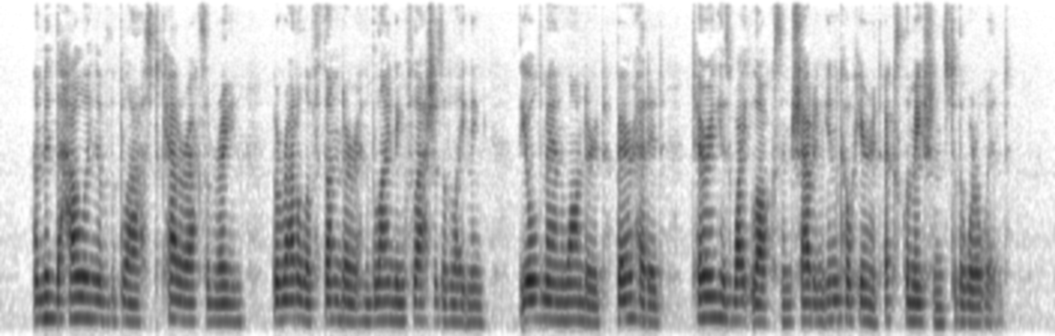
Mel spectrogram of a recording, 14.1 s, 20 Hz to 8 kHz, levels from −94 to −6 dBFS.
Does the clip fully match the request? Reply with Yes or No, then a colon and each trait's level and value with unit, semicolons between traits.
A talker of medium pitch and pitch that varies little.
Yes: medium, 165 Hz; narrow, 1.6 semitones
